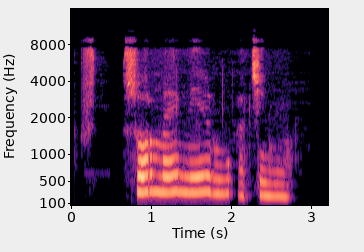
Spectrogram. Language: Mundang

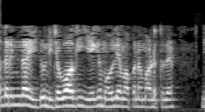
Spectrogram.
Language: Kannada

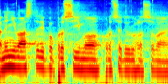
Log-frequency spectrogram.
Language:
Czech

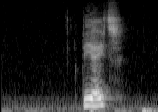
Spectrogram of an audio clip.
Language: Danish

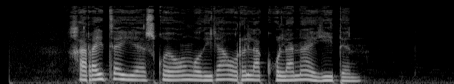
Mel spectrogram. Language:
Basque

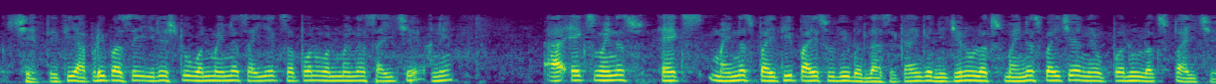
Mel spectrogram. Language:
Gujarati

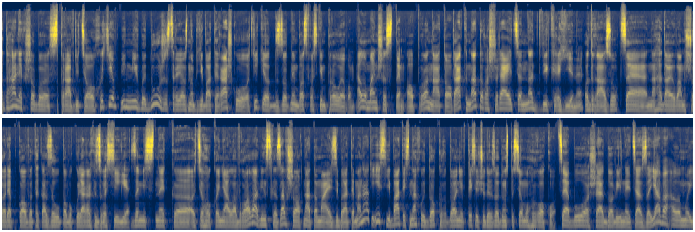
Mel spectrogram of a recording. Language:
Ukrainian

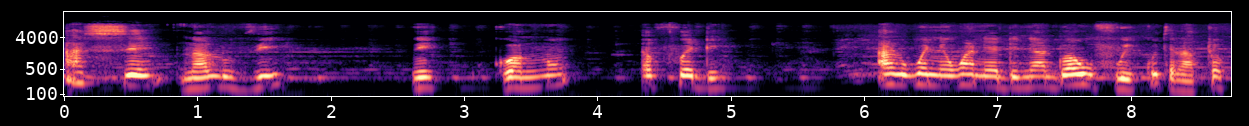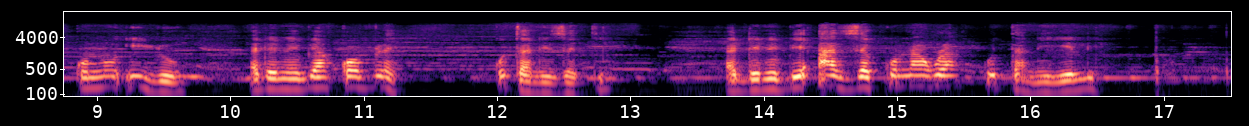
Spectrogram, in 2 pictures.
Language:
Ikposo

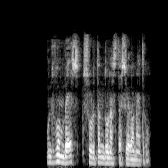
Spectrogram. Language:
Catalan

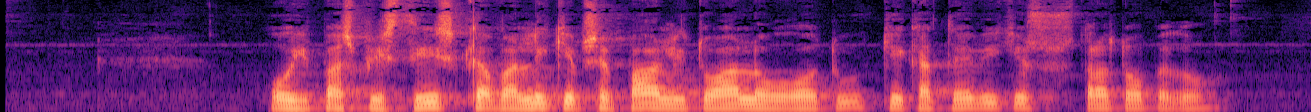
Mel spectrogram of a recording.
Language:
Greek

